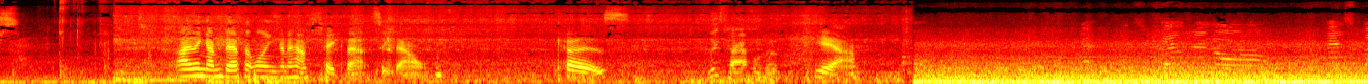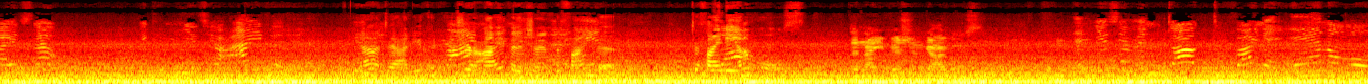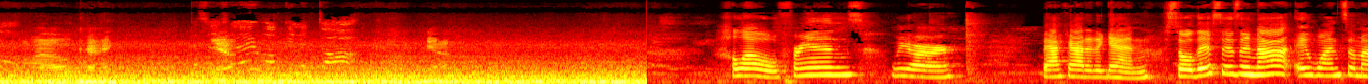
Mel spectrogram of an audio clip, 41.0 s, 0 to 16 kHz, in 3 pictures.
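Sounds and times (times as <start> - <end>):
van road and engine rumble: 0.0 - 6.8, 8.7 - 33.9.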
